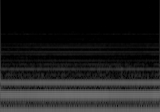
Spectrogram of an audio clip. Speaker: This little thing here, just this change in buzz that you can hear from this particular circuit because this particular thing is interacting with it, can oftentimes be the kind of thing that you're just pulling your hair out trying to diagnose as far as an electrical problem.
